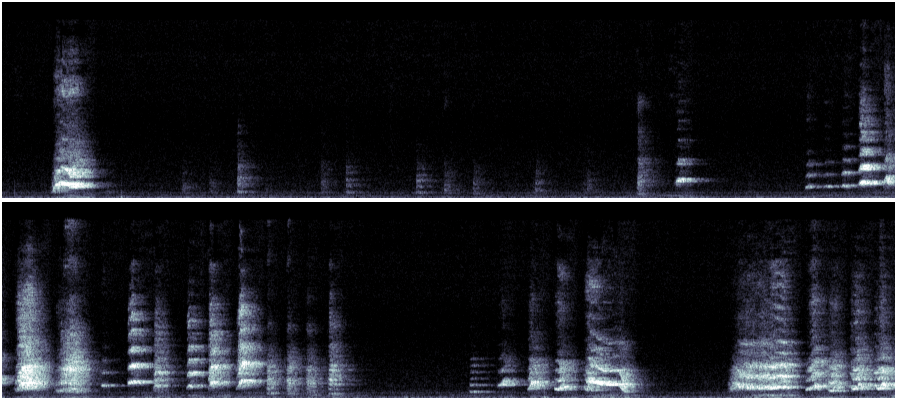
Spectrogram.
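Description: A monk parakeet gives harsh squawks and chattering bursts mixed with brief whistled notes.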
